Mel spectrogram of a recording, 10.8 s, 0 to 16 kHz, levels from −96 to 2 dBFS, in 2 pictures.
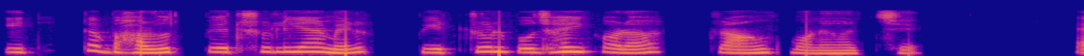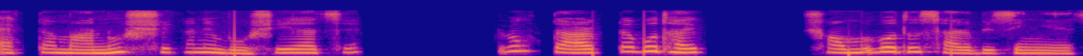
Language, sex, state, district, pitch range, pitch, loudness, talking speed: Bengali, female, West Bengal, Kolkata, 225-275 Hz, 245 Hz, -25 LUFS, 140 wpm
